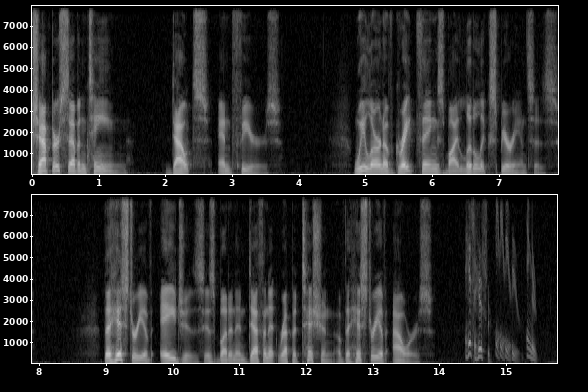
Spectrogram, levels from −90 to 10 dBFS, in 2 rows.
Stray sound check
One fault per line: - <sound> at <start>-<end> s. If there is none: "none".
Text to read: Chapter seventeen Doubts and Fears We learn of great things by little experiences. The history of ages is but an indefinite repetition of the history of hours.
- chirp at 14.4-15.5 s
